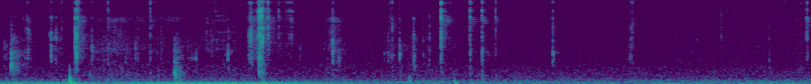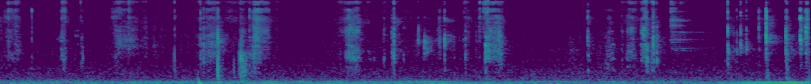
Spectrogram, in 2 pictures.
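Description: Faint paper rustling and small irregular clicks as a capuchin monkey handles and turns the pages of a hardcover book, thickest in the second half, over a low steady hum.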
